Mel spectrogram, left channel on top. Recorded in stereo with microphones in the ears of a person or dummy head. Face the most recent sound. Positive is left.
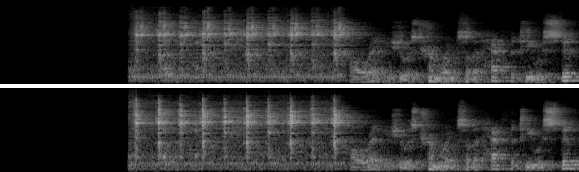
turn(degrees=0)  # may be behind; listen again after turning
